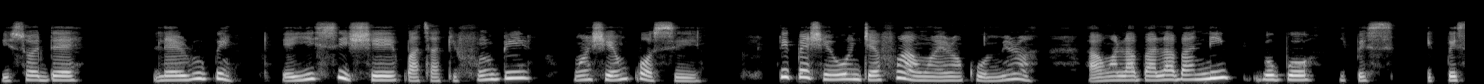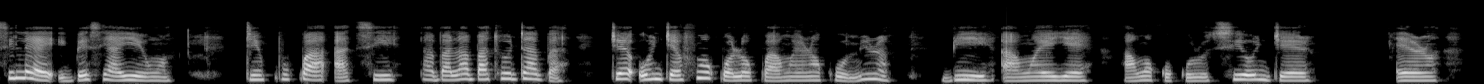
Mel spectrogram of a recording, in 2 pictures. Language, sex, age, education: Yoruba, female, 46-60, tertiary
